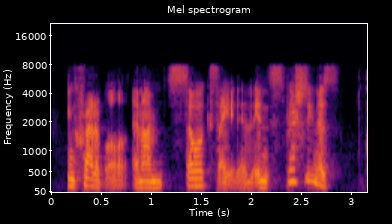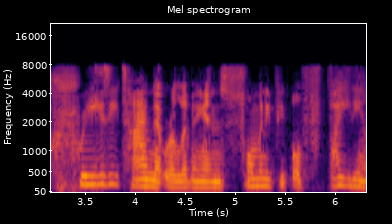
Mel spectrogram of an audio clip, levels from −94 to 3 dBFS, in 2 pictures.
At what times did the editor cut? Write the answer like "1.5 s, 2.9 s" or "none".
2.0 s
